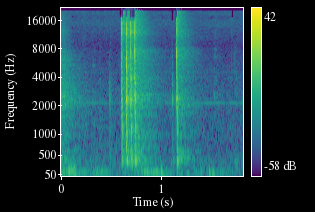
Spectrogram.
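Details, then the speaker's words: Arno Clic blender, 127 V 600 W: with the jar not fully seated the safety interlock stays open, so two sharp switch clicks are heard with no motor hum. Neither the speed switch nor pulse starts the motor. "Aí vocês vêm e fazem isso aqui, ó. Ó. E o motor não funciona."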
